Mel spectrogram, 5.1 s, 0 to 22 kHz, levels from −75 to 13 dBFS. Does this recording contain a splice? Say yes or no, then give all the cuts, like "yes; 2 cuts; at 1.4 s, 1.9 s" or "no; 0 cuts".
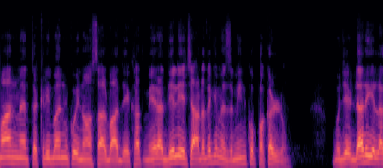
yes; 1 cut; at 1.9 s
